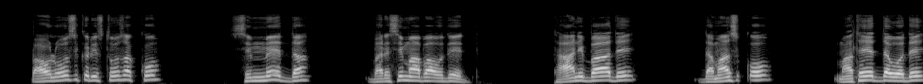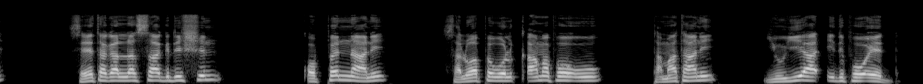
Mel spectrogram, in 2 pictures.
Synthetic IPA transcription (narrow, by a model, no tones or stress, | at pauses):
pʼɐwʊlo̞ːs̬ɪkɪɾɪst̪o̞ːs̬ɐkːɔ | sɪmːe̞ːd̪ːɐ | bɐɾɛsɪmaːbaːɔd̪e̞ːd̪ːɐ̥ | t̪aːnɪbaːd̪ɛ | d̪ɐmɐs̬kʼːɔ | mɐt̪e̞ːd̪ːɐwɔd̪ɛ | se̞ːt̪ɐɡɐlːɐsːaːɡɪd̪ɪʃːɪn | kʼɔpːɛnːaːnɪ | sɐlʊwaːpːɛwɔlkʼːaːmɐpo̞ːʔuː | t̪ɐmɐt̪aːn | jujɪjaːʔɪd̪ɪpoːʔe̞ːd̪ːɐ̥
